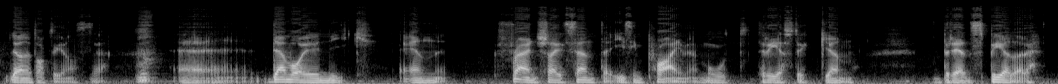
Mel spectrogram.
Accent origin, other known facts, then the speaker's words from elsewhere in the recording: Sweden; som svensk supporter till ett hockeylag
